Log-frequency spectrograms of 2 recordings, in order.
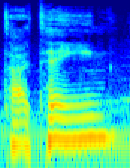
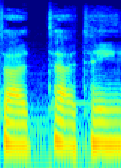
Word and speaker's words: Titane: It's called Titane. That's kind of like pronounced Titane, like from titanium.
